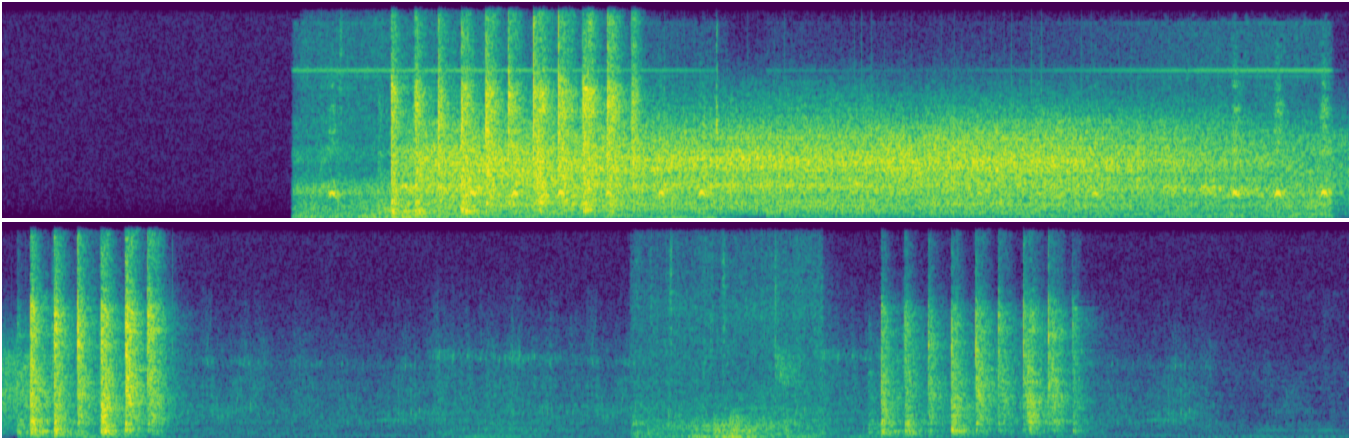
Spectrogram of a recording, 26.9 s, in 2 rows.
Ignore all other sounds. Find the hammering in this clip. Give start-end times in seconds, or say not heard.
3.8-6.4, 13.6-15.1, 22.1-24.2.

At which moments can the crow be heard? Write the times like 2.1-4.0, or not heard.
2.9-13.3.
